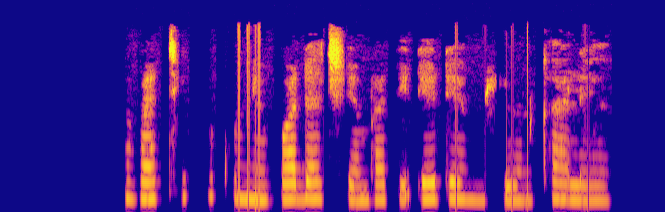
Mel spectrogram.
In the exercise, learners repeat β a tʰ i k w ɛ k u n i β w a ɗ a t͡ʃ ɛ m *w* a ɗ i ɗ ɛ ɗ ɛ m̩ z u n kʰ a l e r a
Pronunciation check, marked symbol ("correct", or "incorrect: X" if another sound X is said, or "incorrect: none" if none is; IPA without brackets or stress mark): incorrect: b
